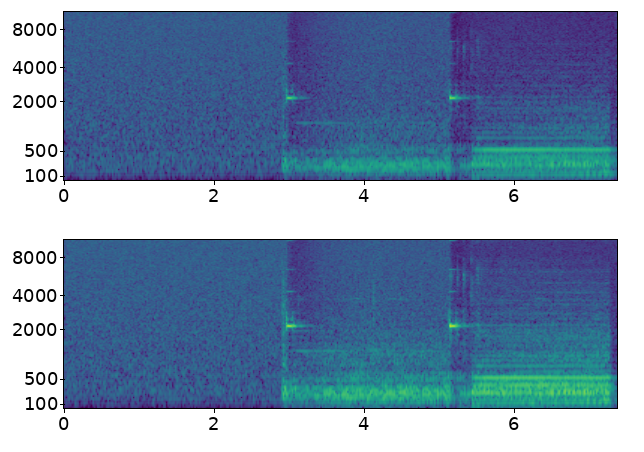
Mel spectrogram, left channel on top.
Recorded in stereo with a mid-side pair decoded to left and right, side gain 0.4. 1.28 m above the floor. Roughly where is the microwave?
Ahead right.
